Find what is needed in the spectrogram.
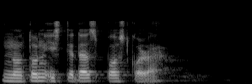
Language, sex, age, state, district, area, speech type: Assamese, male, 18-30, Assam, Biswanath, rural, read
